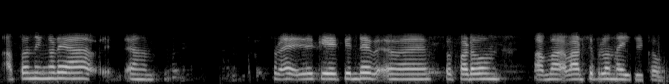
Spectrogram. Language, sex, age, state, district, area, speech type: Malayalam, female, 18-30, Kerala, Idukki, rural, conversation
